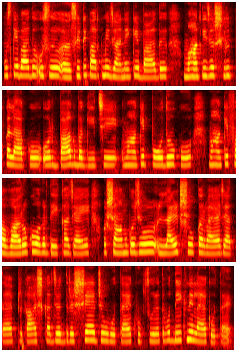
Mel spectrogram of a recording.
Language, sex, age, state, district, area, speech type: Hindi, female, 18-30, Rajasthan, Jaipur, urban, spontaneous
